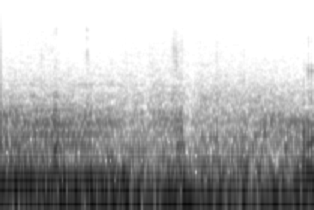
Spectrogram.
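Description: Steady low engine and road rumble inside the cabin of a Honda N-ONE RS kei car on the move.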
